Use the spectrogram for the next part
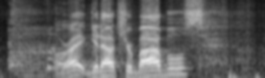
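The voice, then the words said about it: Slight country accent on a word. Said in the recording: “Sounded a little country when I said Bibles.”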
